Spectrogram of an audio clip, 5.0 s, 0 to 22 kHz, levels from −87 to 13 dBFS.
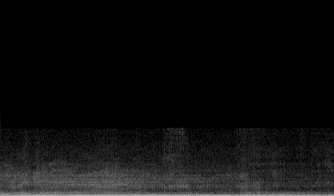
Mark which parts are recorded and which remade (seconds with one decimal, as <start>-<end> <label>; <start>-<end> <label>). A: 0.0-0.6 remade; 0.6-3.6 recorded; 3.6-5.0 remade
